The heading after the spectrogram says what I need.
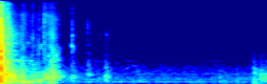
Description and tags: This Is my first Sample pack, I hope it's helpful for you! Many snares, and a few Kicks are in this pack, and also a transitional sound.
